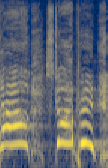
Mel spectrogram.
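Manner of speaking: play-acted very high, shrill scream of agony. Recounting being hit on the bottom, quoting his past self: acting out screaming in pain. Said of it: "I'm screaming in pain".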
